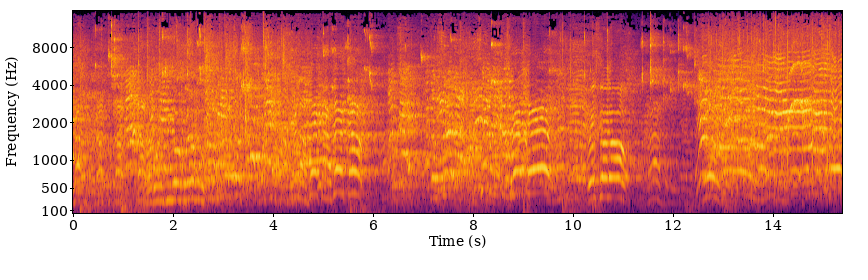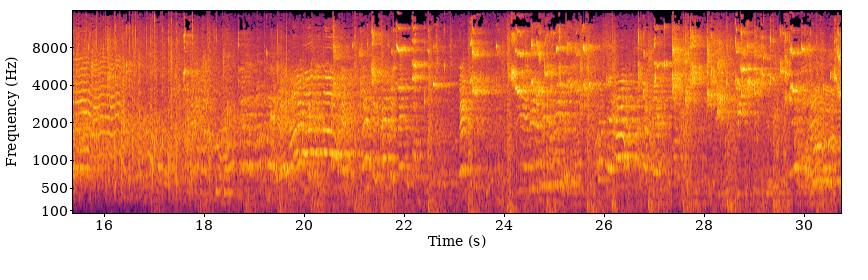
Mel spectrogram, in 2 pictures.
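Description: Basketball bouncing repeatedly on a hardwood gym floor during live play, in a reverberant sports hall, with voices calling out.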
